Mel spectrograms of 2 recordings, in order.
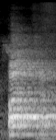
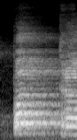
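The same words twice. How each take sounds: First: Said in the usual way. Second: पत्र with a light bounce on त्र, त and र both heard; पत्र, त and र both sounded, bouncing; bounced pronunciation. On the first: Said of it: "पत्र नहीं होता". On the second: Shown as a demonstration. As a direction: give पत्र a small bounce between त and र. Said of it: "हल्का सा ये bounce होना पड़ता है".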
